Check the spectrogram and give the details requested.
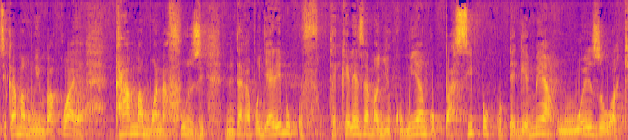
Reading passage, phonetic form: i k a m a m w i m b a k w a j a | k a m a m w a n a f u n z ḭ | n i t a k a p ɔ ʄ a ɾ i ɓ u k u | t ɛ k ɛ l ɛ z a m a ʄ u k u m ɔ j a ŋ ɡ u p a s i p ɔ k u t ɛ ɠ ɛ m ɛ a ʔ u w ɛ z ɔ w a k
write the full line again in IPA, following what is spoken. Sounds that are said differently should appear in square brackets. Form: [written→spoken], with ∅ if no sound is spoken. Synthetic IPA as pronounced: i k a m a m w i m b a k w a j a | k a m a m w a n a f u n z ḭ | n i t a k a p ɔ ʄ a ɾ i ɓ u k u | t ɛ k ɛ l ɛ z a m a ʄ u k u m [ɔ→u] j a ŋ ɡ u p a s i p ɔ k u t ɛ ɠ ɛ m ɛ a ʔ u w ɛ z ɔ w a k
